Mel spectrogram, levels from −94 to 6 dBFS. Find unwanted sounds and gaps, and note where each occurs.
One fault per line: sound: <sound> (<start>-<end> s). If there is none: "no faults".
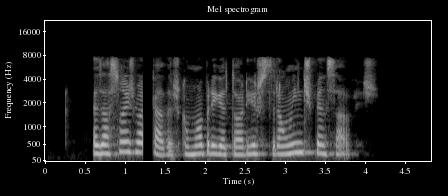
sound: dropout (1.2-1.4 s)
